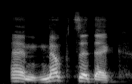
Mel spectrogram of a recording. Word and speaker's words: Melchizedek: Okay, so you've recently been consecrated as a bishop in the, I would pronounce it, Melchidezek Gnostic Church, but I think you pronounce it as Muzadek. Melchizedek.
